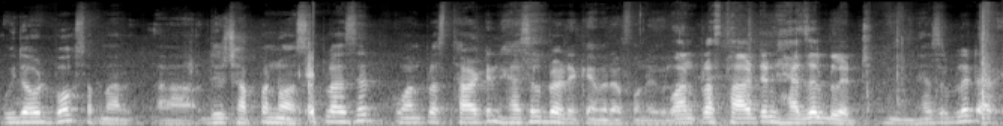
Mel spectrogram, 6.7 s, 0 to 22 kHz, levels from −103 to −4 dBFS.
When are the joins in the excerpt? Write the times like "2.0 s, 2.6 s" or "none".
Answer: 2.1 s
